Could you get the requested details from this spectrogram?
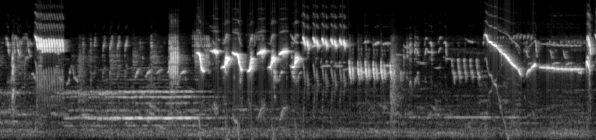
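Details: Mangrove blue flycatcher singing a melodious, flute-like song: varied sweet whistled phrases, rapid chirped notes and downslurred and rising whistles with pauses between bursts, over steady faint low tones.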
